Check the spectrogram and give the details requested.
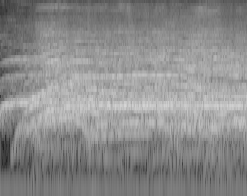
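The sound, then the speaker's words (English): A crowd cheering sound effect: a crowd cheers and whoops loudly, a dense wash of excited voices with rising shouts that holds steady for about two seconds. “I feel like that's how about where we could have used some sound effects there.”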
